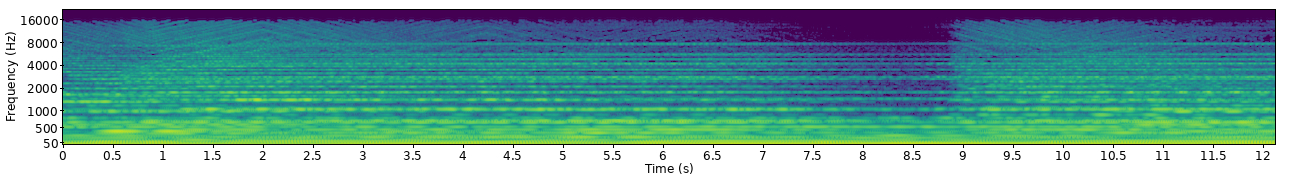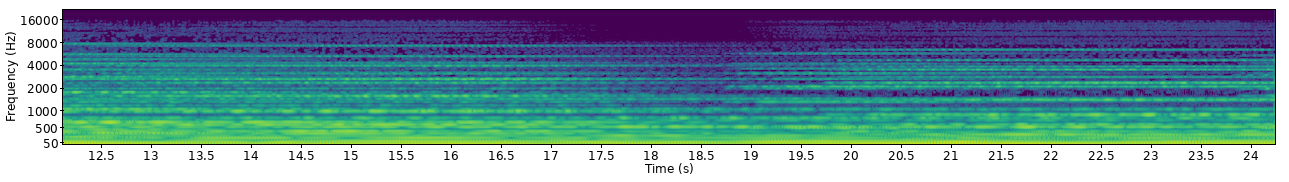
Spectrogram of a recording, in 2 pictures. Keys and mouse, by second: 0.2 shift+click, 0.2-1.1 typing, 1.7 click, 2.4 click, 2.8 typing, 4.7-5.5 typing, 5.2 click, 7.8-8.6 typing, 9.0-10.5 drag, 9.9 typing, 11.7-12.4 typing, 12.9 click, 13.5 typing, 16.9 space, 17.3 click, 17.8 space, 21.0 space, 21.6 ctrl+s.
